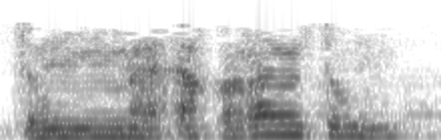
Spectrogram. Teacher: رقق للهمزة وفخم للقاف وفخم للراء الاولى والثانية كمان. ثم اقررتم، الميم بقى دي لا تغن، شوف الميم الاولى ثم اقررتم، طب والتانية ما قلناش عشان ساكنة عليها السكون.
